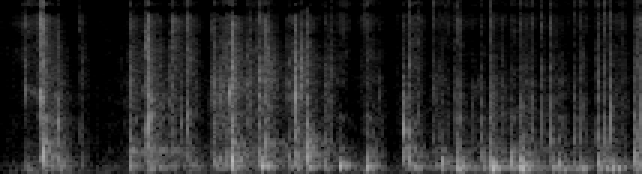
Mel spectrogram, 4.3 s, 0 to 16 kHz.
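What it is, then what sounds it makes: Plastic bottle of thick liquid, shaken. A blue plastic Dr Teal's foaming bath bottle, about 1 L with a black cap and filled with thick liquid, is shaken with both hands. It makes rapid, dull, low thunks and thick sloshes that come in quick bursts, with brief pauses in between.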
